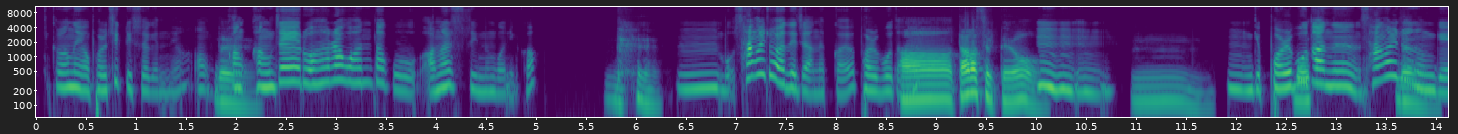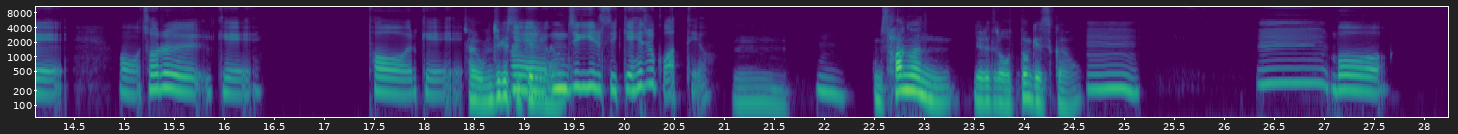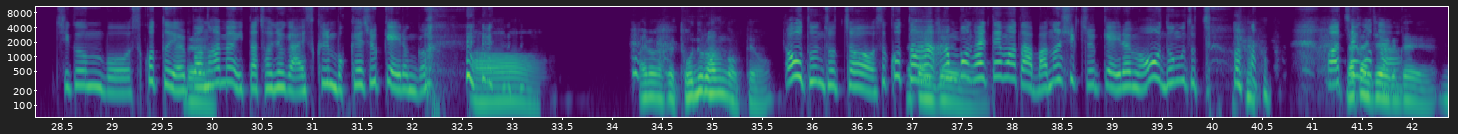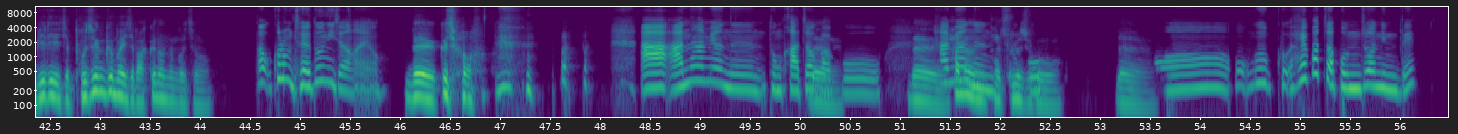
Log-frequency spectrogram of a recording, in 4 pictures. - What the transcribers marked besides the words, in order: laughing while speaking: "네"; tapping; laugh; laugh; laughing while speaking: "좋죠"; laugh; laughing while speaking: "그죠"; laugh; other background noise; laugh
- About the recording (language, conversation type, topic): Korean, unstructured, 운동을 억지로 시키는 것이 옳을까요?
